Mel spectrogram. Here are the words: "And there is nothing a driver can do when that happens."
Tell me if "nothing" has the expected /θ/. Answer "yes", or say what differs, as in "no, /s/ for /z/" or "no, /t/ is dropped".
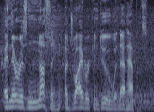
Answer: yes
